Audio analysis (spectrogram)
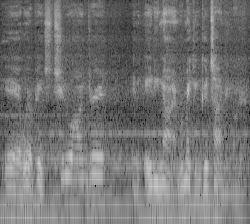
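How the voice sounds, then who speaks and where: A man's voice: mid-range voice, a little slow, music in the background, poor audio. A man hosting a read-along, reading a novel aloud informally and breaking off to comment. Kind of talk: casual audiobook reading with asides.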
